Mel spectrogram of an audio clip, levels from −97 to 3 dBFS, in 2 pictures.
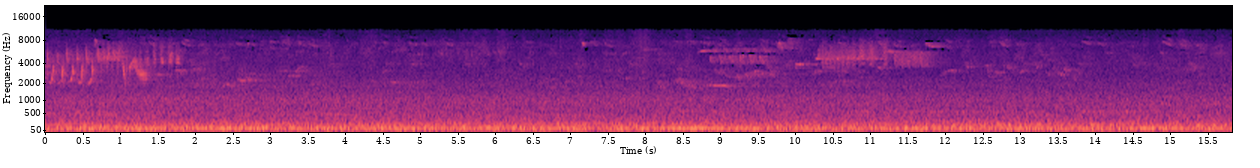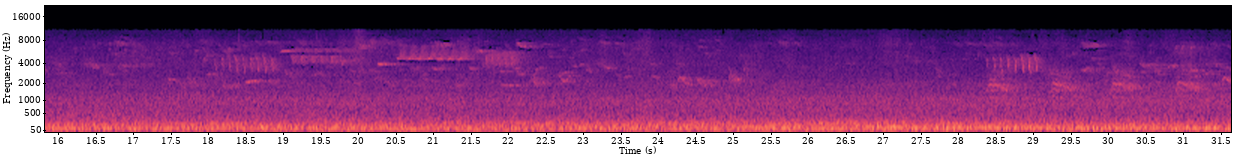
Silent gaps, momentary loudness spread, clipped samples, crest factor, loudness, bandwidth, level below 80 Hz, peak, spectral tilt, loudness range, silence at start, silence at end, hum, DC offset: none; 3 LU; under 0.1%; 16 dB; -33 LUFS; 11 kHz; -40 dBFS; -14 dBFS; -5.5 dB/octave; 2 LU; 0 s; 0 s; none; under 0.1%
